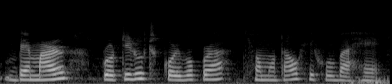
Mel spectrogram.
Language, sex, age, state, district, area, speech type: Assamese, female, 30-45, Assam, Golaghat, urban, spontaneous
